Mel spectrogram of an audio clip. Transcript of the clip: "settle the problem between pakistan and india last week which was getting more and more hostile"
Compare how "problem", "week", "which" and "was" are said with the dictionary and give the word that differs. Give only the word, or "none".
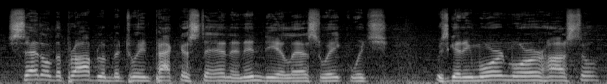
none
